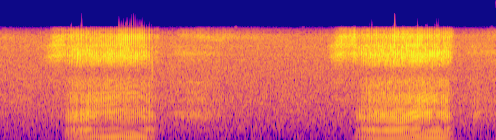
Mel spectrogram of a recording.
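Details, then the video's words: Sleeping dog named Tyson on a love seat gives two loud snores, each about a second long with a low buzzy rattle under a hissing breath, separated by a quiet pause. "DOG SNORING"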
